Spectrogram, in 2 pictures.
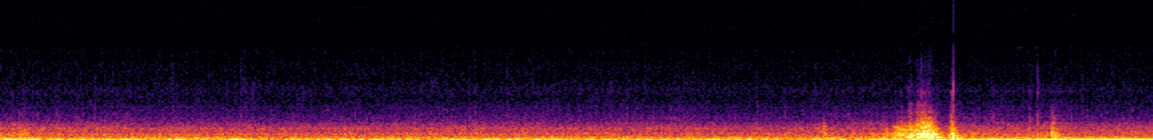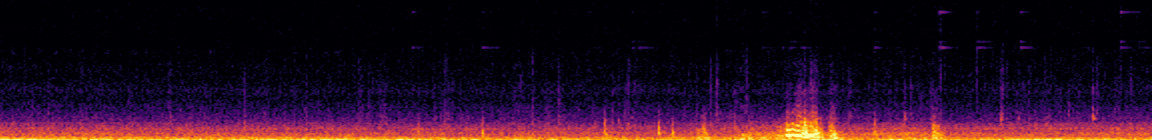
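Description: Steady low rumble of a car driving on a wet road, heard from inside the cabin. Windscreen wipers on an intermittent setting make a short swish twice, about six seconds in and again about twelve seconds in.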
